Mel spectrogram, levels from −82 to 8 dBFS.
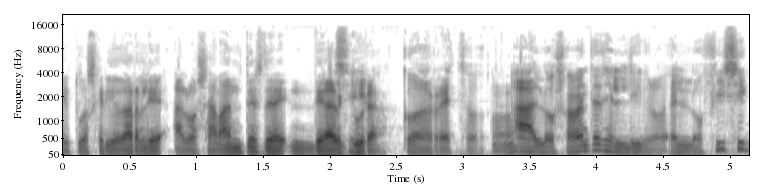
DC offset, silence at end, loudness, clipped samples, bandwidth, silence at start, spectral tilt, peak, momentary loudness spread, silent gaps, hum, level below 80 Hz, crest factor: under 0.1%; 0 s; -22 LUFS; under 0.1%; 15.5 kHz; 0 s; -5 dB/octave; 0 dBFS; 10 LU; none; none; -52 dBFS; 22 dB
